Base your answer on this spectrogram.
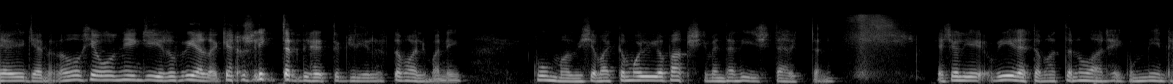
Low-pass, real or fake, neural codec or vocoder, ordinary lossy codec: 10.8 kHz; fake; codec, 24 kHz, 0.9 kbps, WavTokenizer, medium speech release version 2; none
